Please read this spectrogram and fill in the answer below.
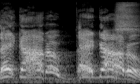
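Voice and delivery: frantic high-pitched screaming. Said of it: "stormed in screaming".

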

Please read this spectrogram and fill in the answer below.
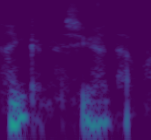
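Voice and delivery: soft, unvoiced whisper.

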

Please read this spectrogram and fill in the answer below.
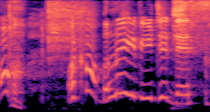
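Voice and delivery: put-on Scottish accent, pitched very high. Retelling a scene where McGonagall scolds students sent to her office: McGonagall Scottish accent. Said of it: "actually, she's Scottish. She's like".

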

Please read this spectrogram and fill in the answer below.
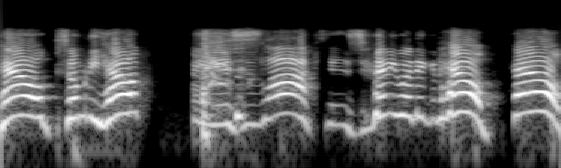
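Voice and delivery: very high, shrill, loud screamed cries. Locked inside Citi Field, the speaker retells yelling for help, re-enacting screaming. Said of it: "So I'm screaming".

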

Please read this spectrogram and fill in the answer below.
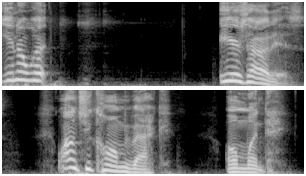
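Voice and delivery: play-acted, strictly businesslike tone. Retelling own reply to a caller: retelling a full business tone. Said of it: "you went full business fresh on her".

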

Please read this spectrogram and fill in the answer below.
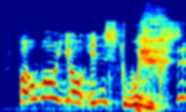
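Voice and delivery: put-on Boston accent. Retelling what a witch said: imitating a Boston accent. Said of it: "doing full Park the Cat, like, Boston".

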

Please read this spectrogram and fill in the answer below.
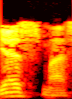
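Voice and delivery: impertinent, sarcastic, falsely dutiful tone. Answering when called by name, calling the other master: sarcastic. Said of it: "Just a little less sarcasm".

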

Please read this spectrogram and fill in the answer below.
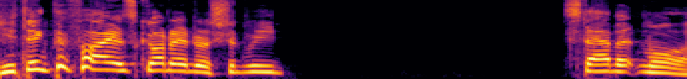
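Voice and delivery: put-on loose, sketchy, vague British accent. Voicing Irina, who asks another character a question: vague British accent. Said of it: "just vague British accent".

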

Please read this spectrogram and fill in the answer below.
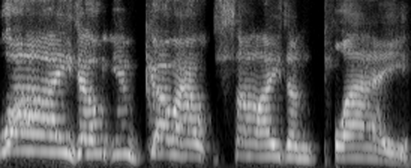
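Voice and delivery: very high-pitched, fed-up, despairing yell. Speaker recalls mother bursting into the bedroom, imitating mother yelling. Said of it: "she kind of yells".

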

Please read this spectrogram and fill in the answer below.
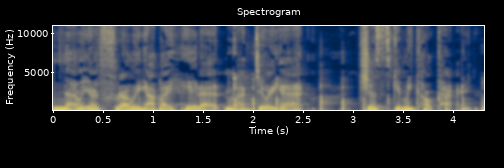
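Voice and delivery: low, casual, careless, shrugging offhand tone. Retelling how the other speaker reacts, imitating them: mock cavalier voice. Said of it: "I love doing that voice".

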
